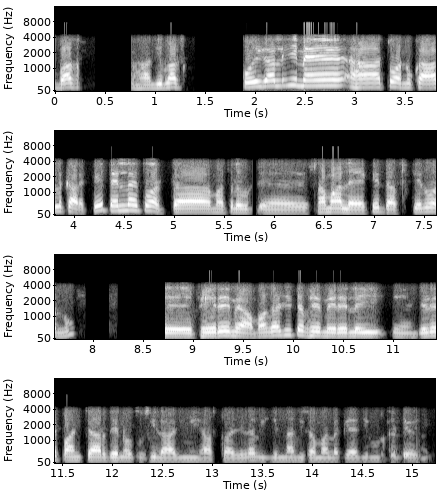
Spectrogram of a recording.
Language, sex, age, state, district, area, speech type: Punjabi, male, 45-60, Punjab, Shaheed Bhagat Singh Nagar, urban, conversation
